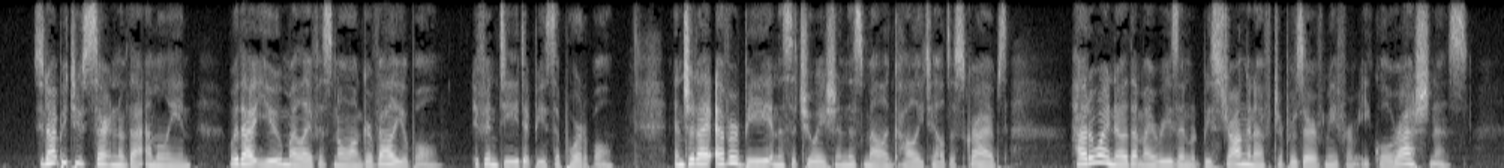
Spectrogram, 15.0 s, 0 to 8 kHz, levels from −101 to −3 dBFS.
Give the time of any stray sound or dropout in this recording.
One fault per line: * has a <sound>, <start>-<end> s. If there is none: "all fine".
all fine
